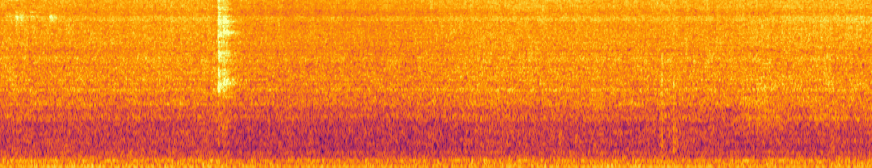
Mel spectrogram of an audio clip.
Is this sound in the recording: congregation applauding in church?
no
